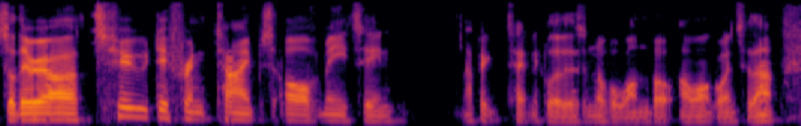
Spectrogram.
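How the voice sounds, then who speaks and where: The voice belongs to a man whose pitch varies in an ordinary way. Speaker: software trainer. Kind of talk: tutorial. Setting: live online webinar. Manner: fast.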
